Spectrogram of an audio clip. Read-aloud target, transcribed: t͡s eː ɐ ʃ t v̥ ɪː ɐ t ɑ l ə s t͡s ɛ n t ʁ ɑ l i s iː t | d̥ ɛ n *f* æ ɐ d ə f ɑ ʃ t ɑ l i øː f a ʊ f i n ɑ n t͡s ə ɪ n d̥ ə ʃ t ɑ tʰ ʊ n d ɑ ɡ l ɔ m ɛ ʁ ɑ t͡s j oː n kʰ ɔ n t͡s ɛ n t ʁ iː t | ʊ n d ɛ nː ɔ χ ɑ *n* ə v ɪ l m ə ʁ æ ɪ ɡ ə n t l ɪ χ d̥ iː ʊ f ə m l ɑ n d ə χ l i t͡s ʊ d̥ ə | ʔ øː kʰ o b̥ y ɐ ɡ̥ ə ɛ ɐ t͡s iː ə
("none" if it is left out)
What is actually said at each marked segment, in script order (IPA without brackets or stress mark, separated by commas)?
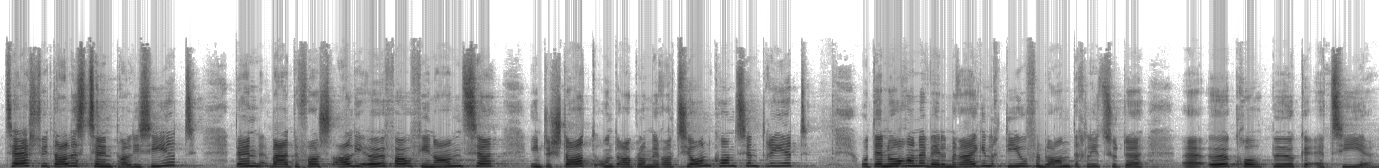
v, n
